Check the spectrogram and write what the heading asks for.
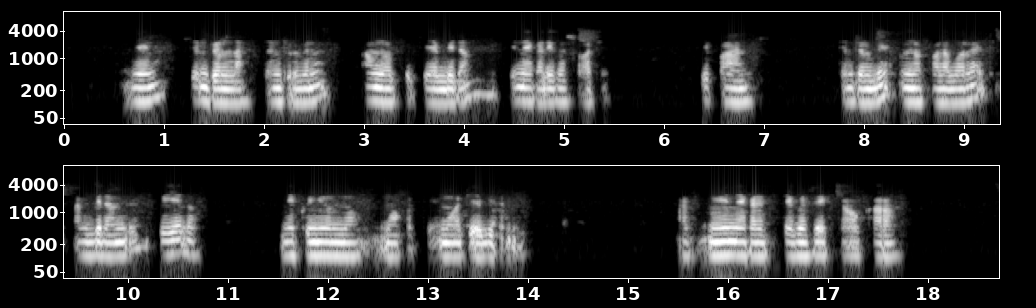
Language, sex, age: Wolof, male, 25-35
